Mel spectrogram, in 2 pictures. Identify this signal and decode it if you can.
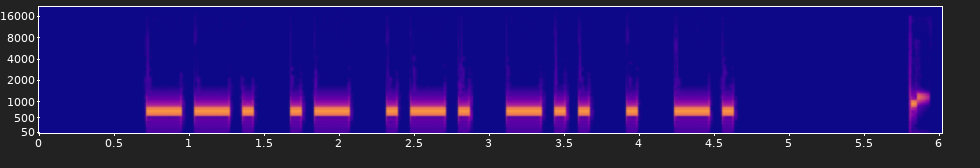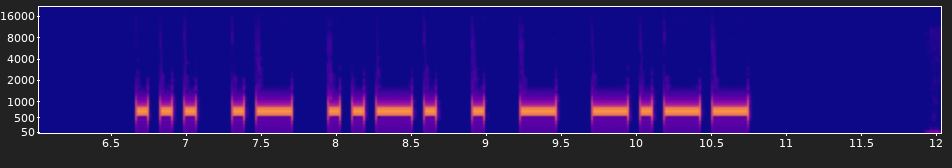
Morse code, heard as a keyed tone, about 15 wpm, 700 Hz. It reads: GARDEN SAFETY
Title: Sentences from Top 700 Words - New Word Drill - 15wpm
